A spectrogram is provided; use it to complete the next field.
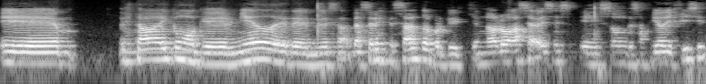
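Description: In a normal speaking voice, a man speaks at a moderate pace with a fairly high pitch and fairly even intonation. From Argentina, Mendoza. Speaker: YouTube collectibles creator. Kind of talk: casual chat.

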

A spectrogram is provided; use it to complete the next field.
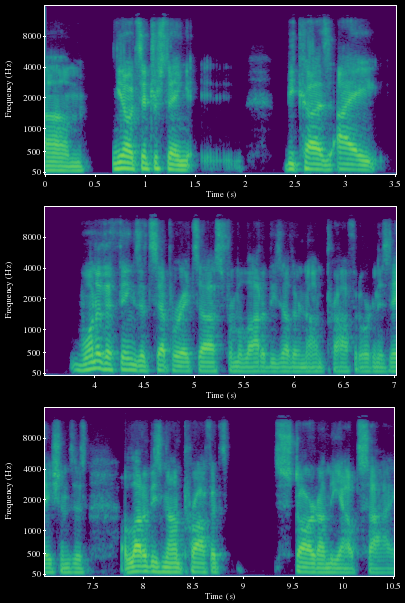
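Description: A man with an American accent talks at a fairly quick pace in a fairly low pitch, with fairly even intonation. Long, frequent pauses break his speech against a quiet background. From Boston, US. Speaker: entrepreneur and investor. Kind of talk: casual interview.

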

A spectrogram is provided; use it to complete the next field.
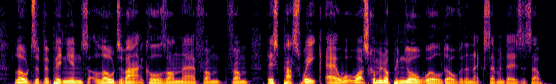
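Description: With hardly any pauses, a man speaks in a plain, everyday voice, his pitch fairly high and his intonation fairly even. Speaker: podcast host. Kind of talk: sports podcast interview and news roundup.

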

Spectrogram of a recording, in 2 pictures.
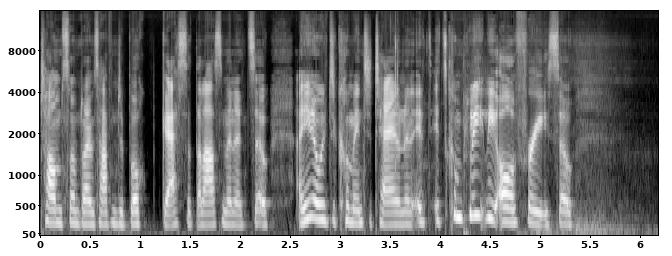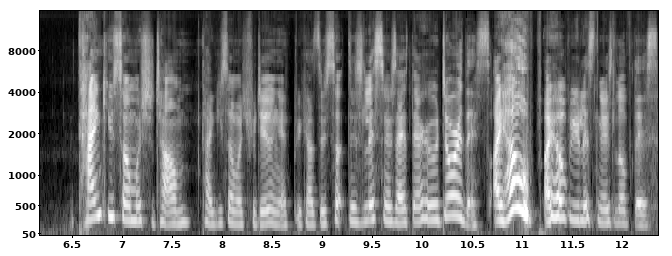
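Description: A woman's fairly high voice in an Irish accent, very fast, with lively intonation, on a very clean recording with a silent background. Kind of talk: casual chat.

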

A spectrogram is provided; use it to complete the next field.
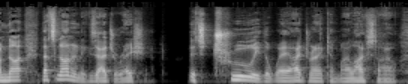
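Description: Here is a man with a normal speaking voice, pitched fairly low, with ordinary pitch variation. He talks at a moderate pace over a silent background in a very clean recording. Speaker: recovering alcoholic. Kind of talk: testimony.

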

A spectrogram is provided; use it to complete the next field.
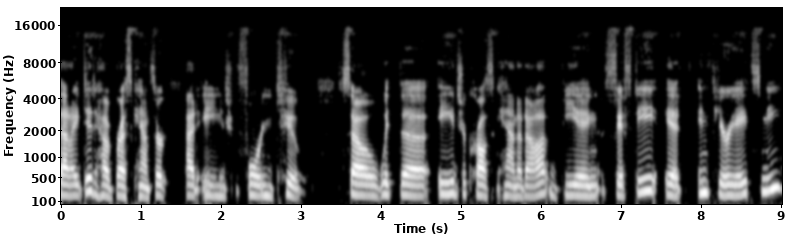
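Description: Fairly slow pace and ordinary pitch variation in a very clean recording with a silent background and a dry, close sound with no echo. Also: woman. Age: 40s. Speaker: breast cancer patient advocate. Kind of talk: interview.

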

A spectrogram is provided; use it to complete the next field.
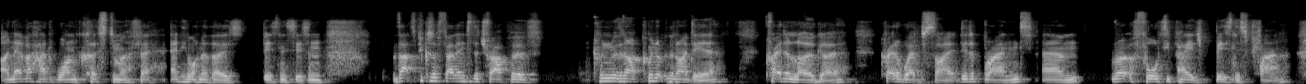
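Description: Speaking very fast with an English Midlands accent, a man keeps a medium pitch, very even loudness and ordinary pitch variation in a bright, sharp tone. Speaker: public speaking coach. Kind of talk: casual interview. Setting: video call.

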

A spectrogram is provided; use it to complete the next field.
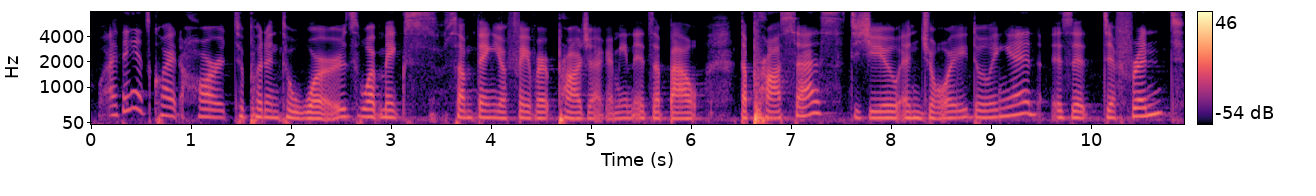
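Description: A woman's fairly low, slow voice, a plain, everyday voice with an American accent and hardly any pauses, in a very clean recording with a silent background. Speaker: designer. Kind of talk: panel discussion. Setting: live audience.

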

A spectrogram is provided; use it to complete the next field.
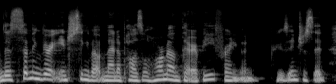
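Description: A plain, everyday voice comes through with ordinary pitch variation. The recording is very clean, with a silent background. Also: woman. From Canada. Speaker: naturopathic doctor and author. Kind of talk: interview.

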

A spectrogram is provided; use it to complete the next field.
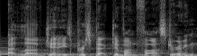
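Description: A man speaks at a fairly quick pace with lively intonation. Vocal fry runs through his voice. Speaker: podcast host. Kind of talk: interview chat.

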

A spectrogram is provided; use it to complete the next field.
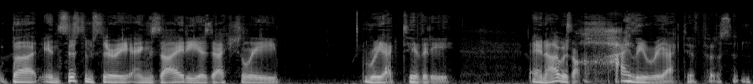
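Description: In a plain, everyday voice, a man speaks at a moderate pace and fairly low pitch with lively intonation. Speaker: author and former pastor. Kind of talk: casual interview chat.

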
